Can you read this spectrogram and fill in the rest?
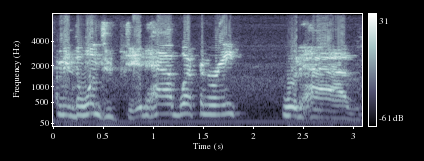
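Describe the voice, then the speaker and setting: A man's voice: sits high, expressive, normal speed, over a noisy crowd, poor audio. A man running a tabletop roleplaying game as game master, narrating off the cuff and often repeating and restarting his phrases. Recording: faint background noise.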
